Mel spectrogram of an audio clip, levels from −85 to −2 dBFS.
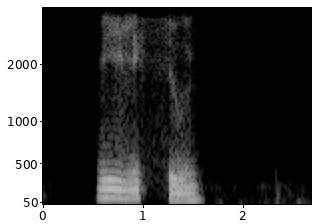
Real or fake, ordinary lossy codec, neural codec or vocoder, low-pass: fake; Opus, 24 kbps; codec, 44.1 kHz, 2.6 kbps, DAC; 3.6 kHz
